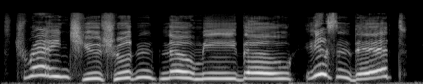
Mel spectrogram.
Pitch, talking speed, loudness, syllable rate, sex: 295 Hz, 115 wpm, -15 LUFS, 2.3 syllables/s, male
